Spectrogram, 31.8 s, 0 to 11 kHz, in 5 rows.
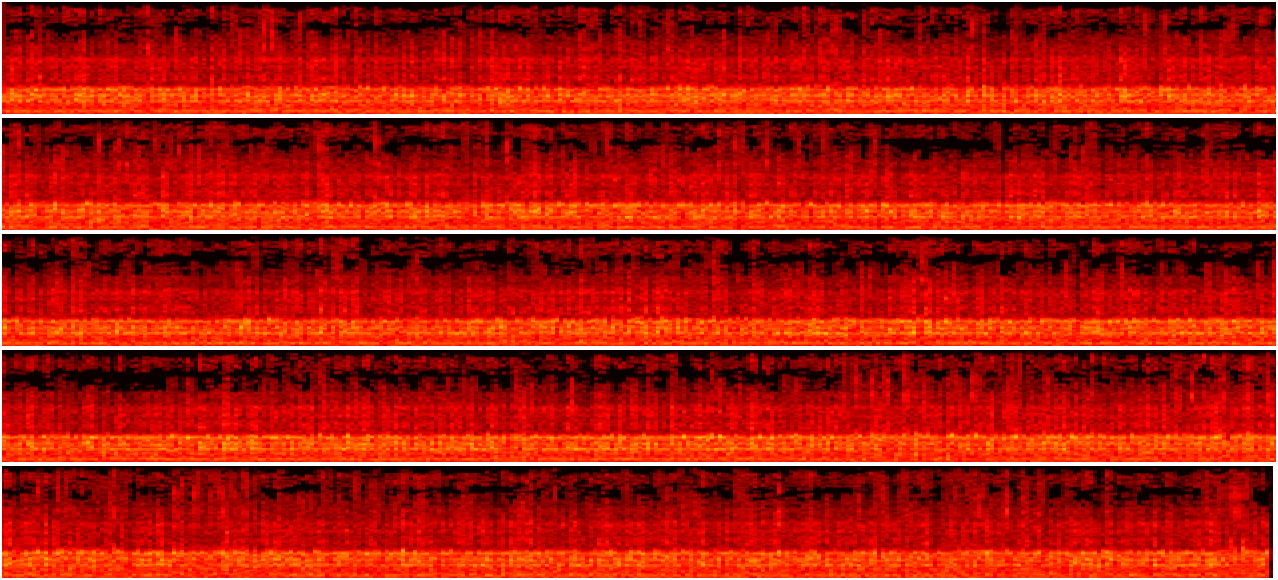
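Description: Steady, loud rush of wind and road noise on the microphone of an action camera riding on a road bike at about 20 to 30 km/h.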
